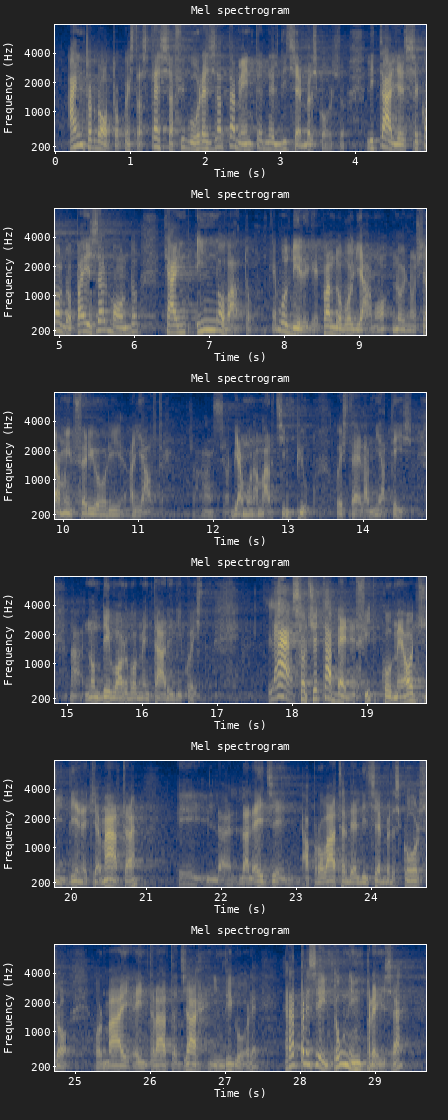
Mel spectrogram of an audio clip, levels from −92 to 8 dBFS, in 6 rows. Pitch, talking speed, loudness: 170 Hz, 140 wpm, -27 LUFS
